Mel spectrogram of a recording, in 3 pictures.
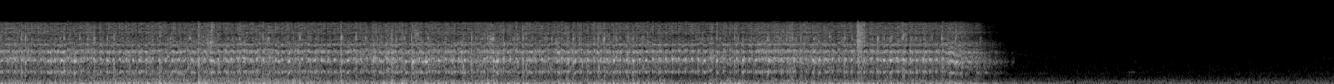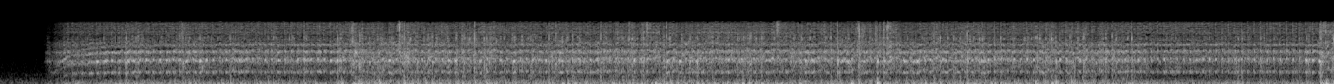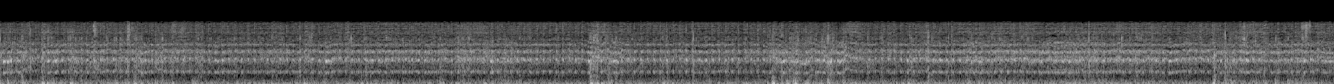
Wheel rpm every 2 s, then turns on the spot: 160, 160, 160, 160, 120, 0, 10, 150, 160, 160, 160, 160, 160, 160, 160, 160, 160, 160, 160, 160.
none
